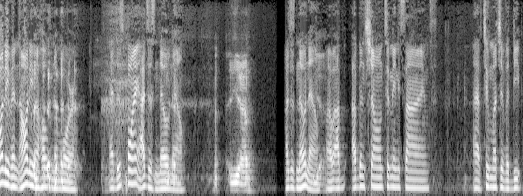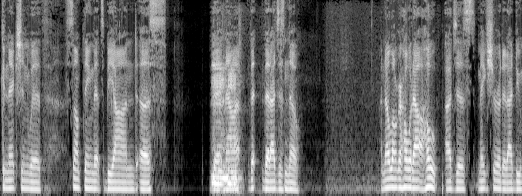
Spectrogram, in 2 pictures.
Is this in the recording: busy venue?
no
